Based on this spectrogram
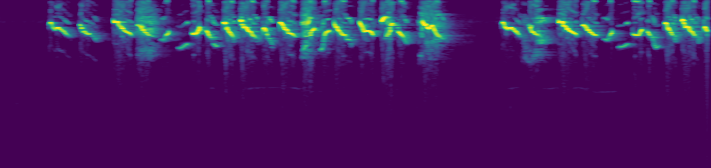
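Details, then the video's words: Hung-up caged white-eye in full 'tembakan' bursts: dense strings of piercing high whistled notes sweeping downward, a short break near the middle, then another quick volley of chirps. "Suara Tembakan Dahsyat Pleci Gacor Paling Digemari Para Plecimania Digantangan"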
